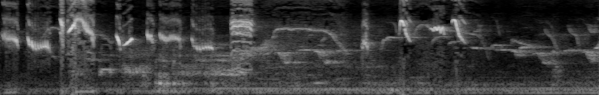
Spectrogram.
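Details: Oriental magpie-robin fighting song for baiting rivals: a few sharp chirps and rising whistles up front, then softer, longer sliding whistled notes and scattered chirps fading toward the end.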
